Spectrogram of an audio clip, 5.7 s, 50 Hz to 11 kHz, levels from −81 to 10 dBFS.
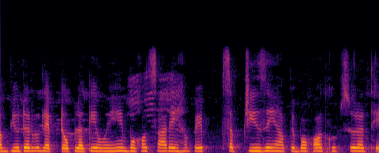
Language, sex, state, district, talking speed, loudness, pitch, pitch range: Hindi, female, Punjab, Pathankot, 180 wpm, -17 LUFS, 225 Hz, 220-235 Hz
